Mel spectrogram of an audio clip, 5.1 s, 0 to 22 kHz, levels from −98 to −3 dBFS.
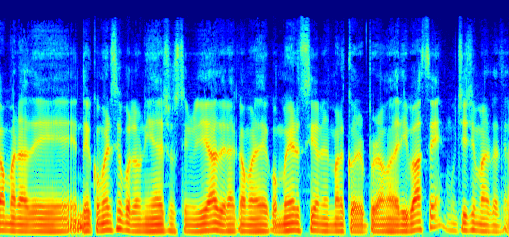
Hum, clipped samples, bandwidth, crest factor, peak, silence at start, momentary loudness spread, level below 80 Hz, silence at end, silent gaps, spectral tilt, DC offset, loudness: none; under 0.1%; 13 kHz; 14 dB; -4 dBFS; 0 s; 4 LU; -54 dBFS; 0 s; none; -7.5 dB/octave; under 0.1%; -19 LUFS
